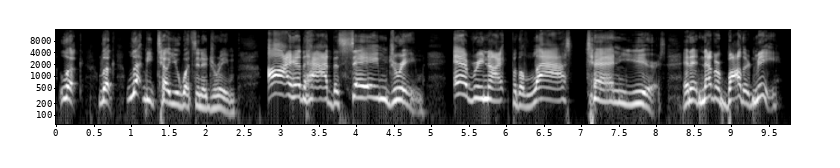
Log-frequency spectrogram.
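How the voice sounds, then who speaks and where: A woman voicing a gruff, scornful male soldier on guard in an oral folktale, with an emphatic, blustering, commanding manner. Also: on the high side, lively intonation, measured pace, pushed and bright, dry recording, clean studio sound, pitched above the performer's own voice, full character voice. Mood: mocking. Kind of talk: theatrical oral storytelling.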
